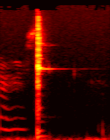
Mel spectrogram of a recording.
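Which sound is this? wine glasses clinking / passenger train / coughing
wine glasses clinking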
